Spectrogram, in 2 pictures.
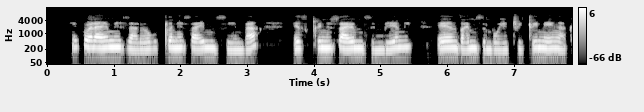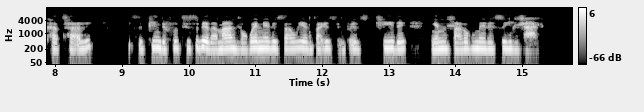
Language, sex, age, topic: North Ndebele, female, 25-35, health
